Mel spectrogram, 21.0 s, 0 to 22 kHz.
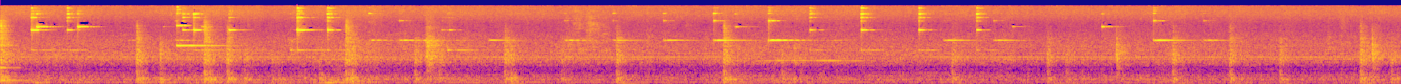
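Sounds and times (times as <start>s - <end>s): metal wind chime ringing: 0.0s - 1.5s, 2.6s - 3.6s, 10.0s - 13.2s.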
